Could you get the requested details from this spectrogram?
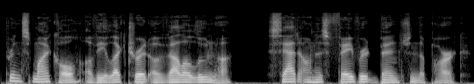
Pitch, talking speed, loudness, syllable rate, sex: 105 Hz, 190 wpm, -18 LUFS, 6.3 syllables/s, male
